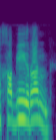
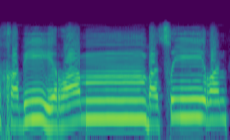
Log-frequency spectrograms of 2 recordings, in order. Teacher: حرف با آ رہا ہے یہاں پر، تو اب اس تنوین کو جو ہے ہم میم سے بدل لیں گے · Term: اقلاب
